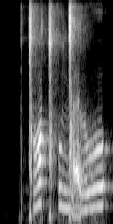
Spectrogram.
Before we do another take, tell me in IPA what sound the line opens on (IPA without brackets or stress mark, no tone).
ɡ͡ǀ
